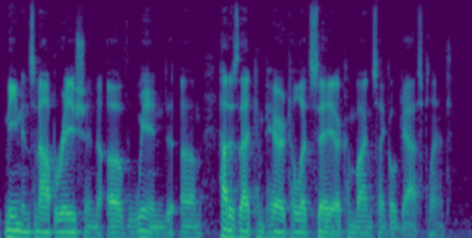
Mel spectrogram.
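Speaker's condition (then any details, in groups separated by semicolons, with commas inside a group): No condition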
